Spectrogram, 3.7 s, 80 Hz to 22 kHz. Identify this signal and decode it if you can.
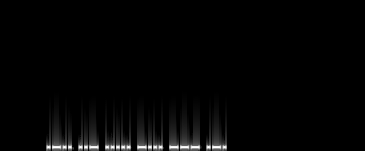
Morse code, heard as a keyed tone, about 46 wpm, 700 Hz. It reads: LU5BOR
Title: DXCC-100 Call Signs - 6 Characters - 45wpm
